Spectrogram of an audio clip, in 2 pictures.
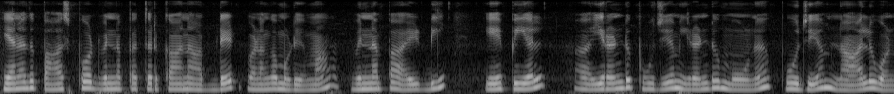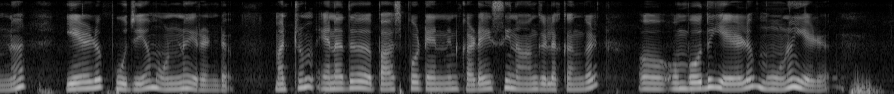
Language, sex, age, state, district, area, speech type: Tamil, female, 18-30, Tamil Nadu, Kanyakumari, urban, read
